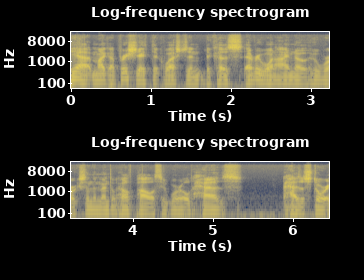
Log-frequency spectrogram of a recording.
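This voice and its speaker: Speaking with a Kentucky accent, a man uses a very deep, low pitch, ordinary pitch variation and a fairly quick pace in a very clean recording with a silent background. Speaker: mental health policy advocate. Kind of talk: podcast interview. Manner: halting.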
